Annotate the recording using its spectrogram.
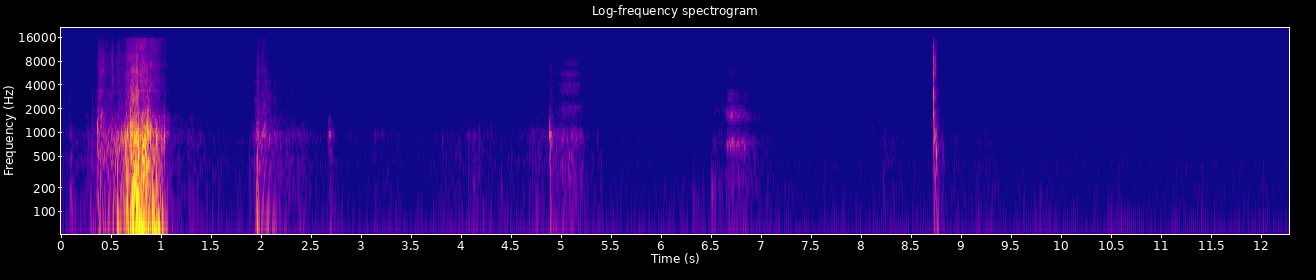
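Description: Quiet handling of a baitcasting rod and reel: a loud breathy whoosh about half a second in, a few softer rustles, then a single sharp click from the reel near nine seconds in.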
